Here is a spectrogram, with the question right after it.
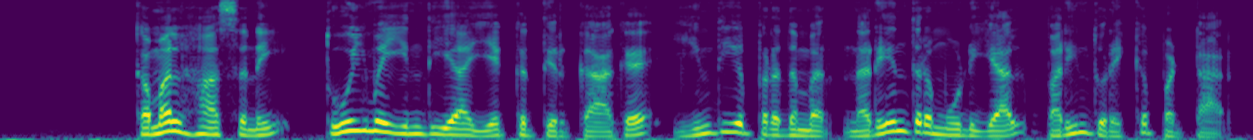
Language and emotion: Tamil, neutral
